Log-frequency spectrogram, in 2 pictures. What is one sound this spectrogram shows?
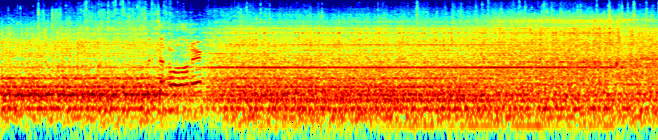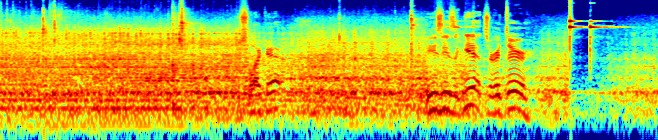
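A drill press motor hums steadily.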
